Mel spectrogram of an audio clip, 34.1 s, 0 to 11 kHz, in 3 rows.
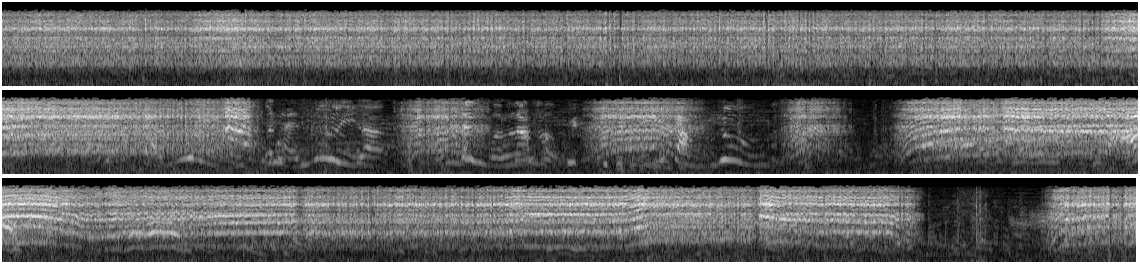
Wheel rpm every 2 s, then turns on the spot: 230, 230, 230, 230, 230, 230, 210, 30, 40, 30, 140, 190, 160, 160, 180, 180, 70.
none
